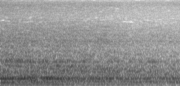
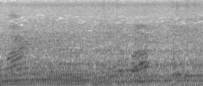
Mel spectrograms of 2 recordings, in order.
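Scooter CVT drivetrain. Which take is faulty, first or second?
first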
